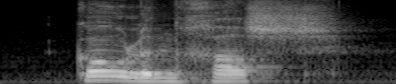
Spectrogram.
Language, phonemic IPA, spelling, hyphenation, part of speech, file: Dutch, /ˈkoː.lə(n)ˌɣɑs/, kolengas, ko‧len‧gas, noun, Nl-kolengas.ogg
- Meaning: coal gas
